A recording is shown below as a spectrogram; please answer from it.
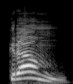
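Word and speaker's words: crumb: सिर्फ उसको मैं आपको काट के दिखा रहा हूं कि इसका उच्चारण नहीं है। सी आर यू एम बी क्रम पी एल यू एम ई आर एम बी are Plummer.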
